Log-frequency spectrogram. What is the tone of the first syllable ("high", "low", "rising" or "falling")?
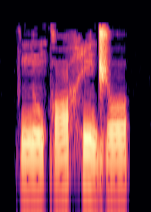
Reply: low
